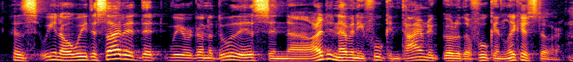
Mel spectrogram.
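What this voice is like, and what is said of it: Put-on Irish accent. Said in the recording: “I get to do me Irish accent here ... Oh, this is just really unpleasant audio.”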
